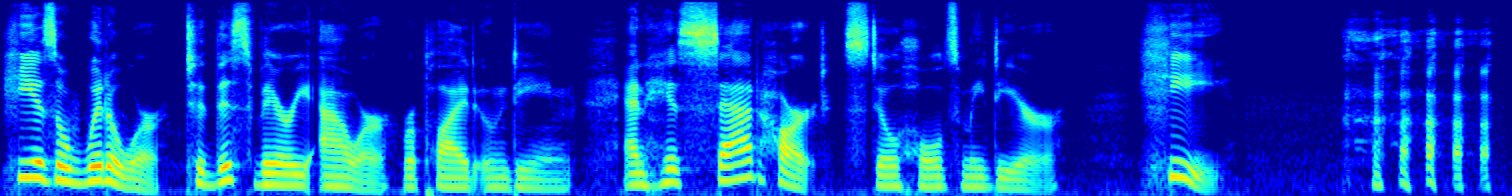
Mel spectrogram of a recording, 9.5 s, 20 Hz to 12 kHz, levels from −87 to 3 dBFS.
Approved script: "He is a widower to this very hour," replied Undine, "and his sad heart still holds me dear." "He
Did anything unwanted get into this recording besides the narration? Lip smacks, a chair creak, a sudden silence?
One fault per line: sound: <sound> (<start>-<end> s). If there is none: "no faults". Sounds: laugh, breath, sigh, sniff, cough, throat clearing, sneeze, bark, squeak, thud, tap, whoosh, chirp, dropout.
sound: laugh (8.4-9.4 s)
